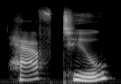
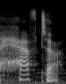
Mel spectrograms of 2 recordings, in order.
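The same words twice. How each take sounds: First: Both words are pronounced fully and separately. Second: The words blend into a short 'hafta'.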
